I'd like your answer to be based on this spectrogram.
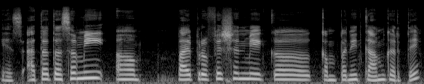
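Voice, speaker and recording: A woman's voice: fairly high pitch, takes it slowly. A woman, speaking as a guest in a casual interview.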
